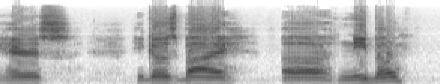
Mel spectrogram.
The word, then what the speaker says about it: N3bo: he goes by uh nebo it looks like n3bo but it's pronounced nebo his profession he's a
